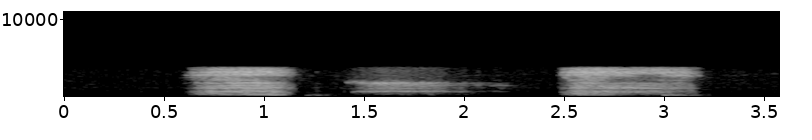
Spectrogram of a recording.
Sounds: Sniff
